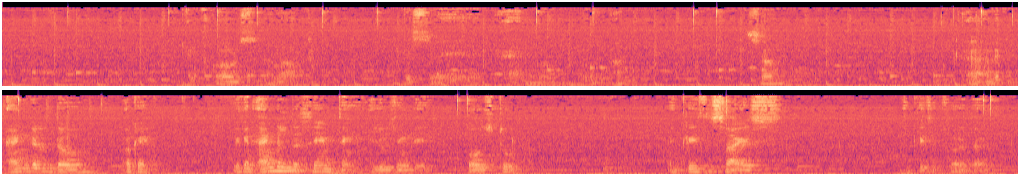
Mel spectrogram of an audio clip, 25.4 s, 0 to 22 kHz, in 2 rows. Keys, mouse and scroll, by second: 1.2 KP_3, 2.1 click, 3.2 click, 7.4 click, 8.9 middle click, 11.9-12.7 scroll down 3, 12.3 middle click, 12.9 middle click, 14.9 KP_7, 15.3-15.7 scroll up 2, 18.4 click, 20.5 f.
